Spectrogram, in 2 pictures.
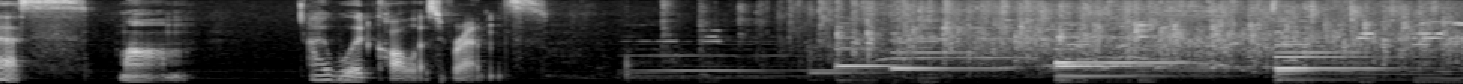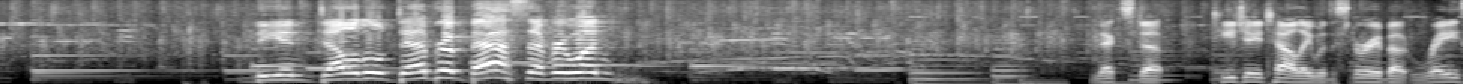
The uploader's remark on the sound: a live show debuting just a minute ago in May of 2022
